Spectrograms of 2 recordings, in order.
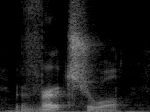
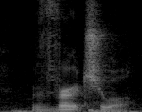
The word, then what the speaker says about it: virtual: are sounds before consonants in american english and r before a consonant is pronounced so make sure it's really clear virtual virtual not the more ver er really strong r sound raising that back of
